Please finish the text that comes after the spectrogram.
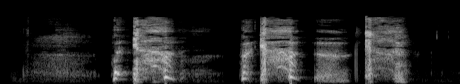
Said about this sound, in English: I was coughing.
